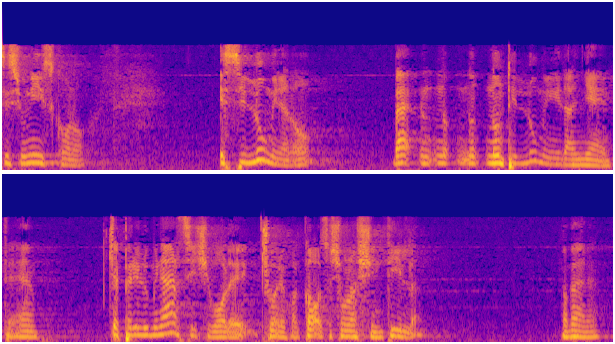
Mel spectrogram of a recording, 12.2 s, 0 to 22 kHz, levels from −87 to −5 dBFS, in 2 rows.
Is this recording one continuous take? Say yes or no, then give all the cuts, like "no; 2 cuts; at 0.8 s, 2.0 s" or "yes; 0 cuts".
no; 1 cut; at 4.1 s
